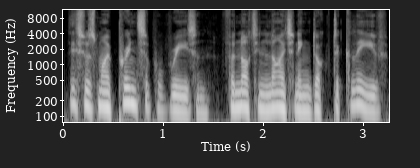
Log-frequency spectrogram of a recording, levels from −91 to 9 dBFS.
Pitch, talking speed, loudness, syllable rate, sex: 135 Hz, 185 wpm, -18 LUFS, 5.7 syllables/s, male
